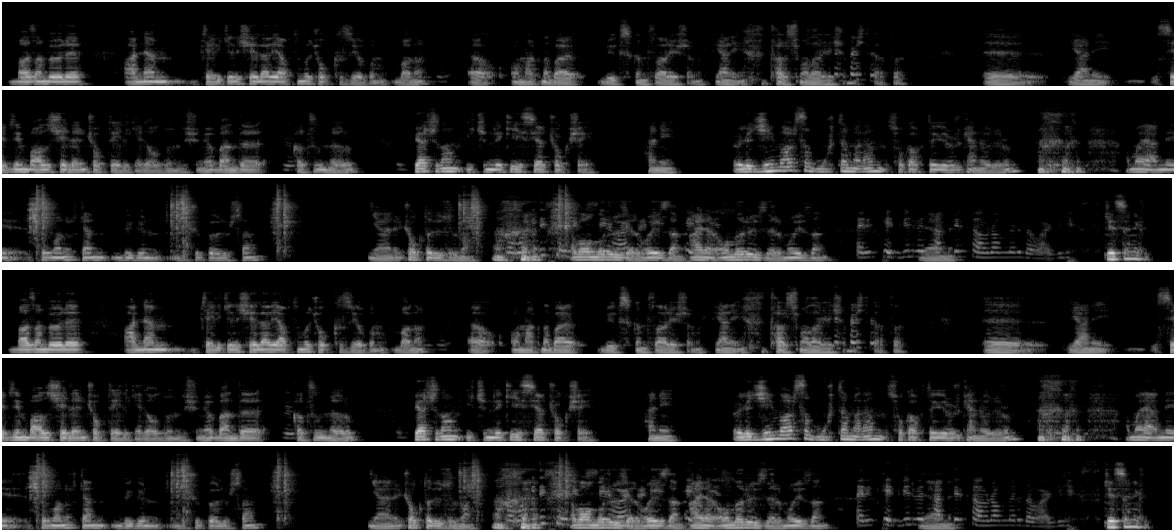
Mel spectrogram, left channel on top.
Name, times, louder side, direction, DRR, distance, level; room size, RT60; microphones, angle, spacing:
voice 1, 0.1-0.8 1.2-4.3 4.7-8.4 9.8-14.4 14.6-15.3 15.8-17.6 18.1-18.5 19.0-26.0 27.1-28.8 29.1-31.7 32.6-33.0 34.5-34.9, right 1 dB, 25° right, 0.4 m, -28 dB
voice 2, 8.1-8.8 9.4-9.5 14.5-14.8 15.7-15.8 22.2-22.6 28.5-30.7 32.0-34.7, right 2 dB, 40° right, 0.9 m, -41 dB
sound 1, 23.7-24.0 25.1-25.4 26.1-26.4 28.0-28.3 28.9-29.2, left 2 dB, 40° left, 1.1 m, -33 dB
2.2 x 2.1 x 3.3 m
head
